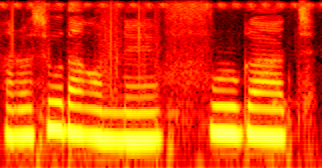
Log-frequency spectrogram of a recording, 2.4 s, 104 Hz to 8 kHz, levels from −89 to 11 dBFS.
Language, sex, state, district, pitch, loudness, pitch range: Chakma, female, Tripura, Unakoti, 240 Hz, -12 LUFS, 230-255 Hz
